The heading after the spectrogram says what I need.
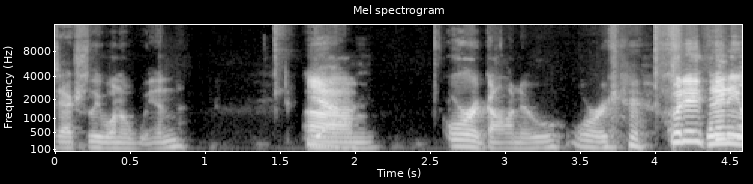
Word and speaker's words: Oregon: The Oshowville in Oregon. Okay. Yeah.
